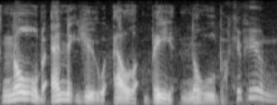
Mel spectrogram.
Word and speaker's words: Nulb: Nulble. Right, so you're heading to Nulb. What are you taking with you? Are you taking your horses Yeah. that you found underground? It's Nulb.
